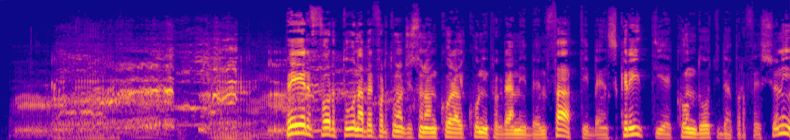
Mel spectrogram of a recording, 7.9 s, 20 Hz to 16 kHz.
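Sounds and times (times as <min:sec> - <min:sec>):
pig grunting and snorting: 0:00.1 - 0:04.1
speech: 0:02.9 - 0:07.8.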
